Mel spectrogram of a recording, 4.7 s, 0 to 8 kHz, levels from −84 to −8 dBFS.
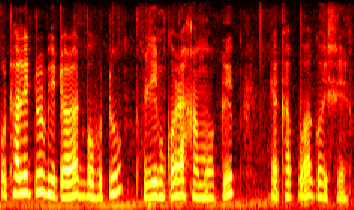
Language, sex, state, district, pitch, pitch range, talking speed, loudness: Assamese, female, Assam, Sonitpur, 200 Hz, 190-230 Hz, 115 wpm, -20 LUFS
